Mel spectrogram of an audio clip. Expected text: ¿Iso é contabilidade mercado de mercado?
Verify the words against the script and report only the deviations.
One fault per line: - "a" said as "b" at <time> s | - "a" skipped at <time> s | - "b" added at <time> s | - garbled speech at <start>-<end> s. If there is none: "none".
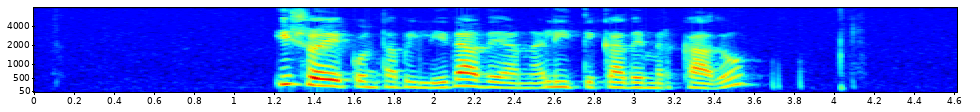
- "mercado" said as "analítica" at 2.4 s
